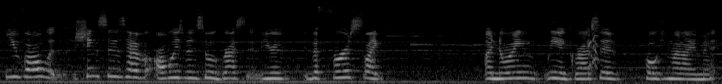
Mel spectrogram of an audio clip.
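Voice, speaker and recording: A woman's voice: high-pitched, fairly even intonation, normal speed, soft background music. A woman giving casual let's play commentary as she plays a video game. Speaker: gamer playing and commenting.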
